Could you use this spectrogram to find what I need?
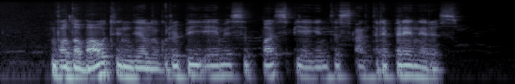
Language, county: Lithuanian, Telšiai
